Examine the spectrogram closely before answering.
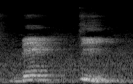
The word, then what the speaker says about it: ব্যক্তি: এ, যেমন ব্যক্তি, এখানে দেখো বয়ে জফল আছে কিন্তু তার পরের বর্ণটি আছে হ্রস্ব ই, এজন্য এই জয়ের উচ্চারণ হবে এ এর মতো, ব্যক্তি।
